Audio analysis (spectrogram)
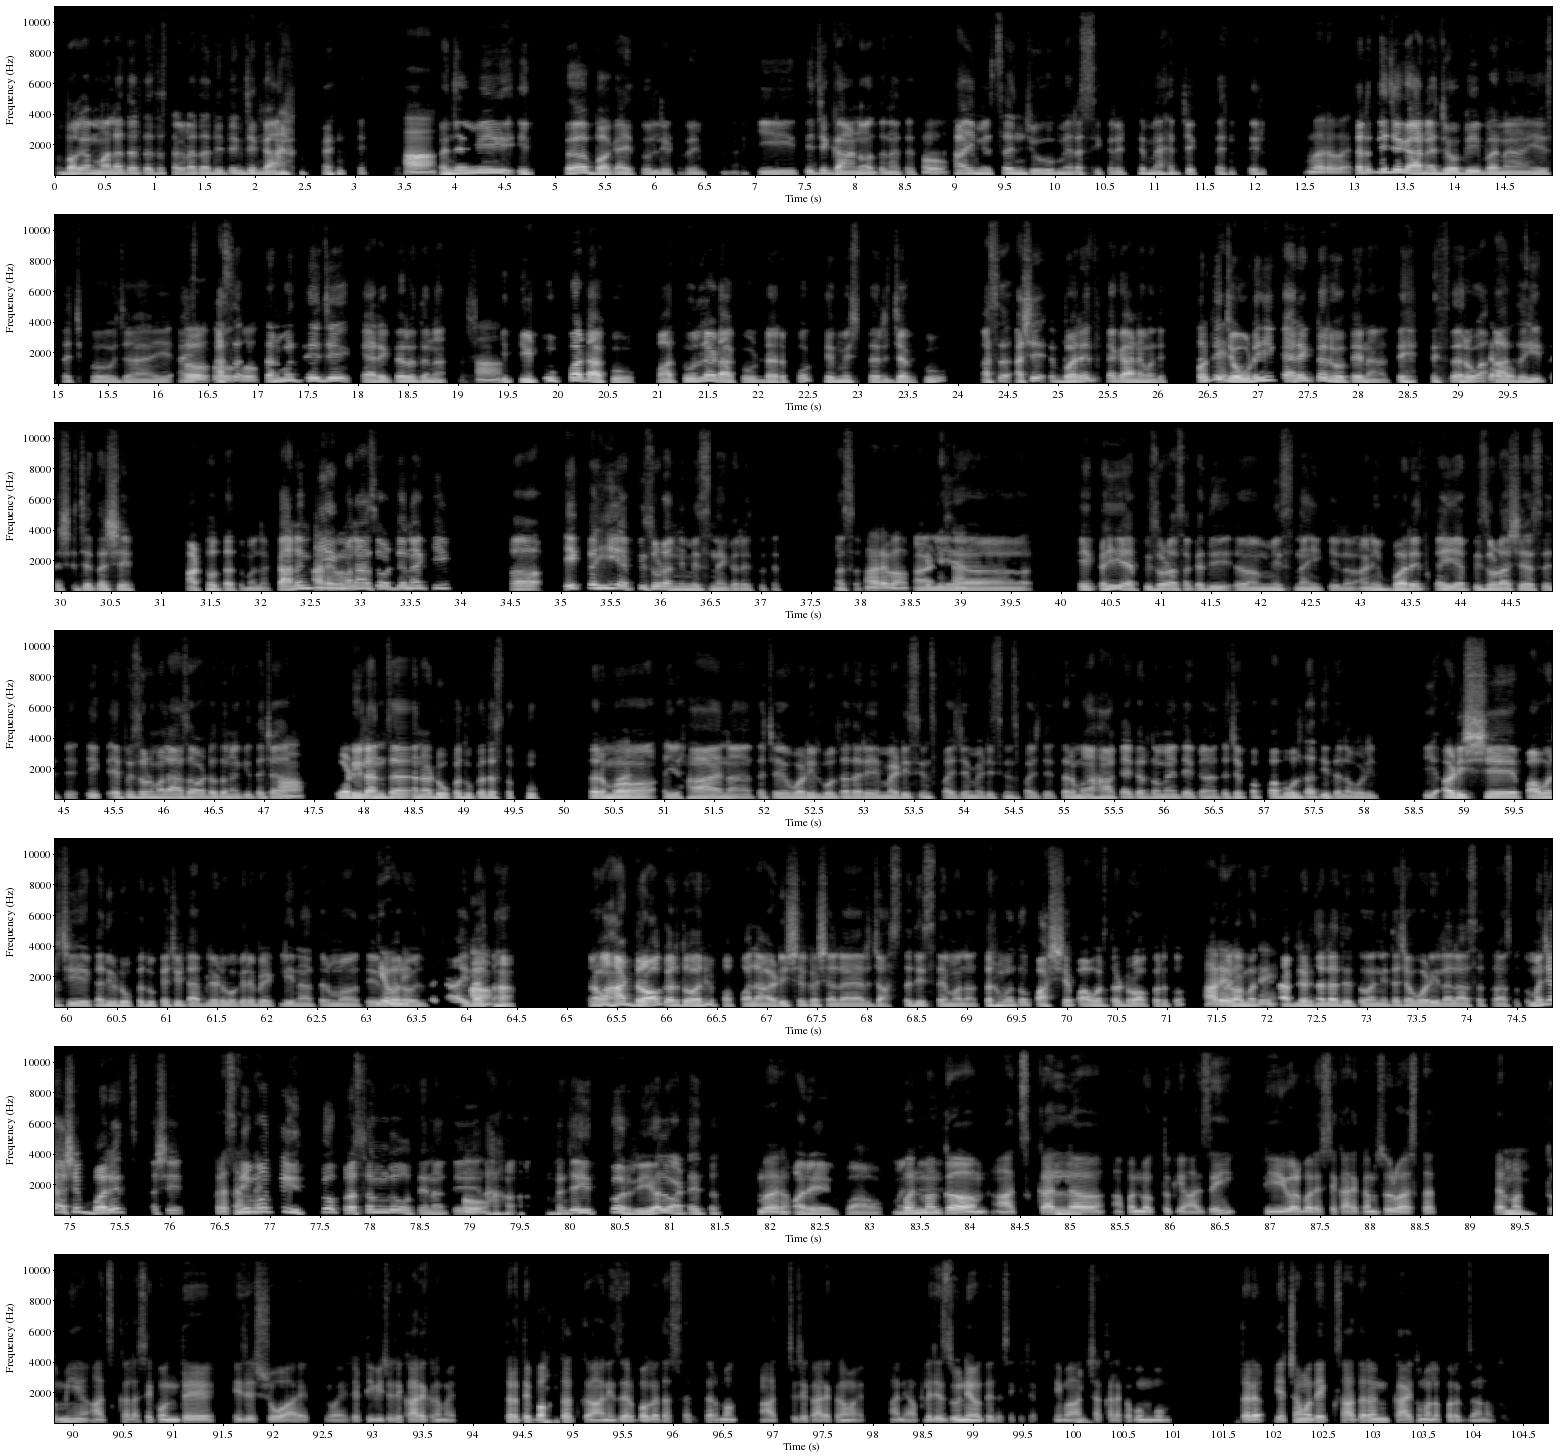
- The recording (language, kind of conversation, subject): Marathi, podcast, लहानपणी तुमचा आवडता दूरदर्शनवरील कार्यक्रम कोणता होता?
- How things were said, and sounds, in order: laughing while speaking: "गाणं म्हणजे"; in English: "लिटरली"; singing: "हाय मै संजू, मेरा सिक्रेट है मॅजिक पेन्सिल"; in Hindi: "हाय मै संजू, मेरा सिक्रेट है मॅजिक पेन्सिल"; singing: "जो भी बनाये सच हो जाये"; in Hindi: "जो भी बनाये सच हो जाये"; in English: "कॅरेक्टर"; in Hindi: "टीटू पढ़ाकू, पार्थो पढ़ाकू, डरपोक थे मिस्टर जग्गू"; in English: "कॅरेक्टर"; in English: "ॲपिसोड"; in English: "ॲपिसोड"; in English: "ॲपिसोड"; in English: "ॲपिसोड"; in English: "टॅबलेट"; in English: "ड्रॉ"; in English: "ड्रॉ"; in English: "टॅबलेट"; chuckle; in English: "शो"; other background noise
